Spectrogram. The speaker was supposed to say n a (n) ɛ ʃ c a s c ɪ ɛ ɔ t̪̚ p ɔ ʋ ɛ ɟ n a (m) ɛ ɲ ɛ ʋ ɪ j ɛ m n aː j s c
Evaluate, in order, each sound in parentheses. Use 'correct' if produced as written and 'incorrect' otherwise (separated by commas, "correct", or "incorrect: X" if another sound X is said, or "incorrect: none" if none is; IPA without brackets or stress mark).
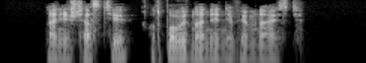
incorrect: ɲ, incorrect: ɲ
